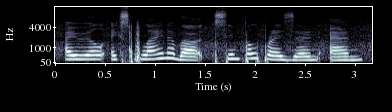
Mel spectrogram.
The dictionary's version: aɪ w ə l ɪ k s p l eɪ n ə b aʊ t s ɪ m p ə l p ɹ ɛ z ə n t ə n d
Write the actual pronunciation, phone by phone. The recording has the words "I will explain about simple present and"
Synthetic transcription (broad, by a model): aɪ w ə l ɪ k s p l eɪ n ə b aʊ t s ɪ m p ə l p ɹ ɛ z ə n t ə n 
